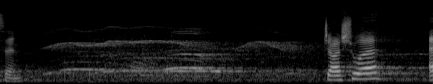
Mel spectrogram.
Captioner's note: audience cheering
